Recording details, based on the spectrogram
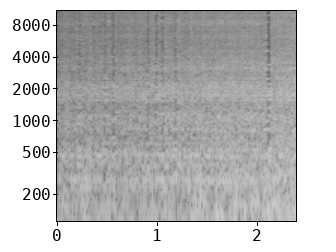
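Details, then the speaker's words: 1970 Benelli mini bike parked 40+ years, being revived: small two-stroke buzzing steadily and rising evenly in pitch with throttle, no misfires; it runs cleanly while fuel is toggled to hold the carburetor float level, otherwise the float drops and it starves. "the screws in the right spot the throttle even sound good but then of course it's going to run out of gas in a second because the float level goes down too much"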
